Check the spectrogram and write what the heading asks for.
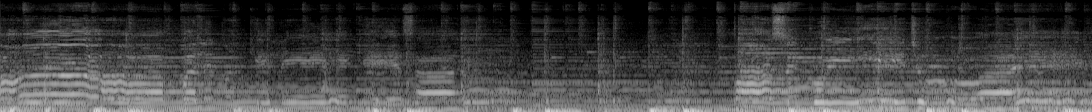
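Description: Live band playing a Bollywood song through a concert PA. A male lead vocal holds a wavering sung melody over keyboards, guitars, bass and a steady drum beat.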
